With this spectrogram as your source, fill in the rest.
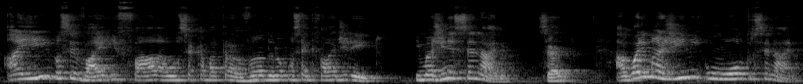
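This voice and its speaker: Brief: young male sales coach, direct teaching delivery, mellow tone. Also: high voice, lively intonation, a little fast. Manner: direct, addresses the listener constantly. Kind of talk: instructional talk. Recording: roomy echo.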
